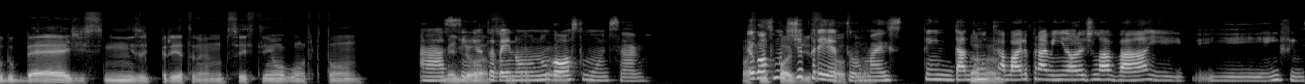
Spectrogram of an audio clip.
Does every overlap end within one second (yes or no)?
no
